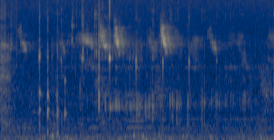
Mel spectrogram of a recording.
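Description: Beer pours and fizzes into a glass.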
